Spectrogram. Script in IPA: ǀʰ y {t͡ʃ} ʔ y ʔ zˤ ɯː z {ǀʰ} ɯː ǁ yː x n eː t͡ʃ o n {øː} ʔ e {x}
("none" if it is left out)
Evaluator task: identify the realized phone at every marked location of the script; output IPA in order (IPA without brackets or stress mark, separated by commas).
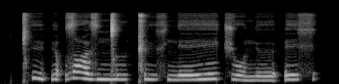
none, ŋ͡ǀ, øː, x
